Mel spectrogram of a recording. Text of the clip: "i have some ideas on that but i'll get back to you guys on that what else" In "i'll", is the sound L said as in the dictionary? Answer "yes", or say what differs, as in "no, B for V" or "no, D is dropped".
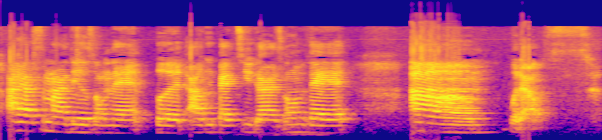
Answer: yes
